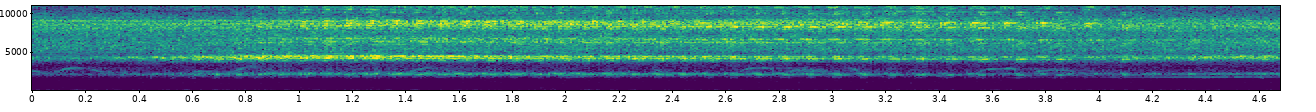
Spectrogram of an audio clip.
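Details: Evening cicadas (Tanna japonensis), recorded 3 August 2021, sing a high, shimmering, continuous ringing drone with a fast, steady pulse.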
